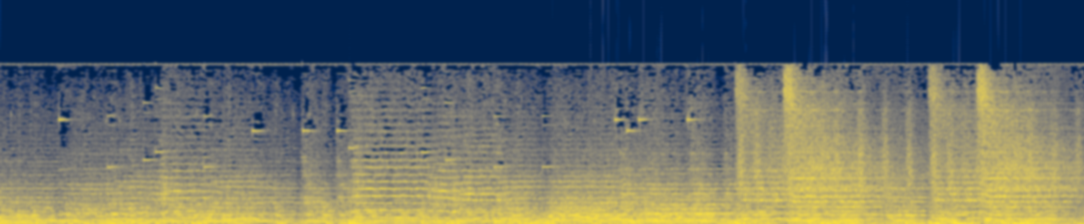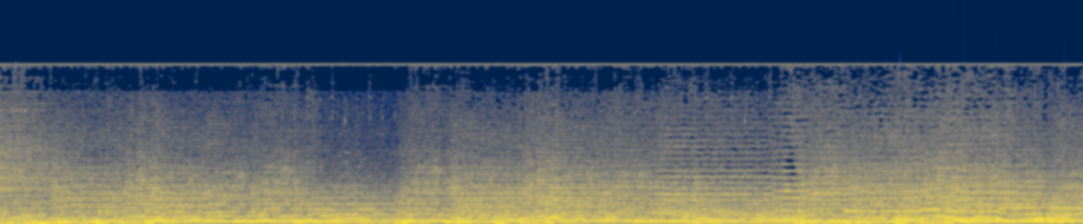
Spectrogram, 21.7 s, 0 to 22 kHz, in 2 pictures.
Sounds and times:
Music: 0.0 - 21.6.

